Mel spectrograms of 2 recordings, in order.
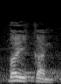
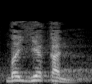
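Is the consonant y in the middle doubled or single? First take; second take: single; doubled. First: The y is single, with no vowel after it. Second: The y is doubled and followed by an i. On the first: "بفتح الضاد وتسكين الياء" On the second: "بتشديد الياء وكسرها"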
